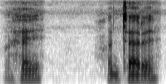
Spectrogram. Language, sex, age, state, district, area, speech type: Odia, male, 18-30, Odisha, Jagatsinghpur, rural, spontaneous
